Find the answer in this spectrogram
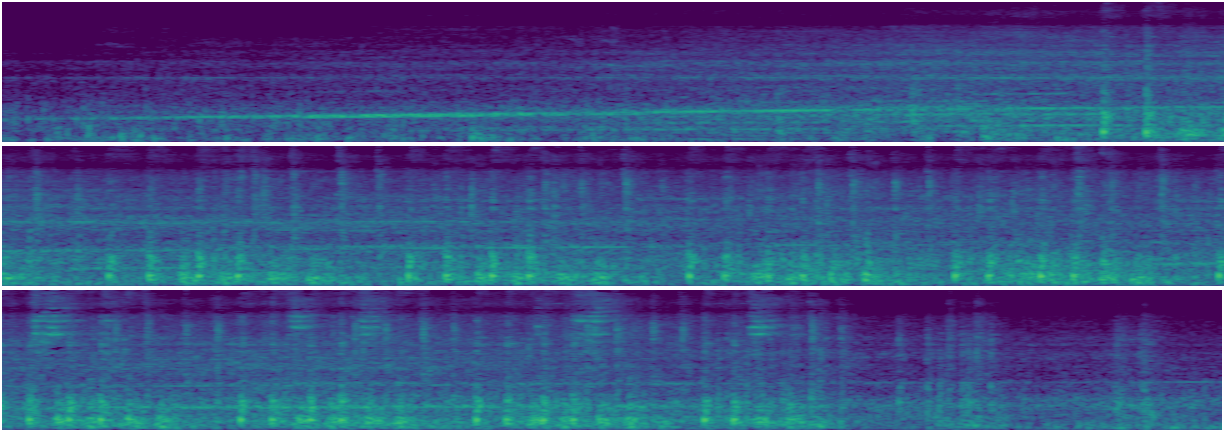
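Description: A train passing on the line, with a whine that rises in pitch over the first few seconds. Then comes a dense, rapid clatter of wheels over rail joints, which eases off near the end.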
